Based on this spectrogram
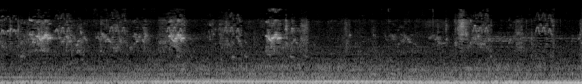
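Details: Japanese budgerigar eating kolmi shak, water spinach, with clusters of bright chirps and short squawky notes in uneven bursts, set against a constant low droning hum.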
